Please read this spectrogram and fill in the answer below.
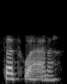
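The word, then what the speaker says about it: Susquehanna: reading this correctly, but the uh Susahana Speedway, is that pronounced correctly? Yes, Susuana.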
